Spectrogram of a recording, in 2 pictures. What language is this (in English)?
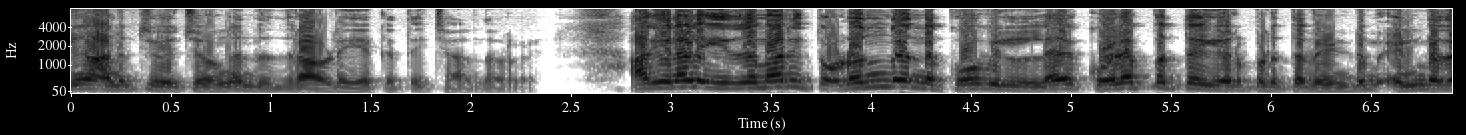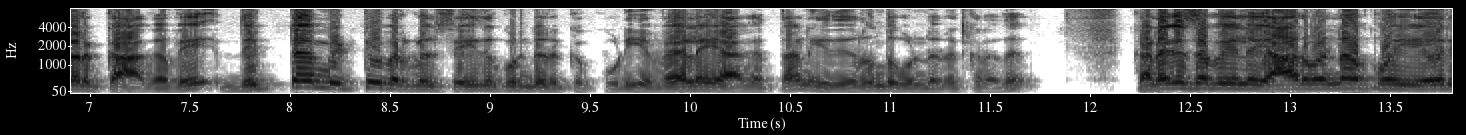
Tamil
